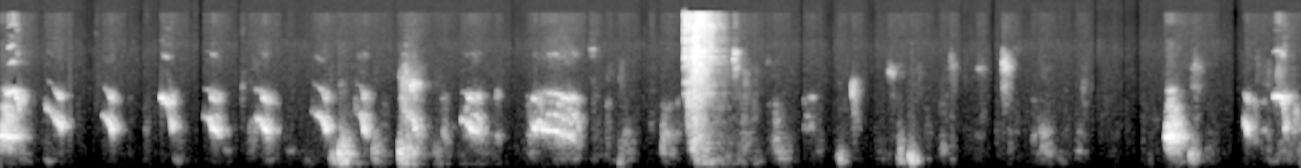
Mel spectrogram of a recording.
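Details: Five-week-old Cavalier King Charles Spaniel puppies in Daisy's indoor puppy pen: high, squeaky whimpers repeated about twice a second, then scattered low thumps, one sharp hissing burst and a final run of whines.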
